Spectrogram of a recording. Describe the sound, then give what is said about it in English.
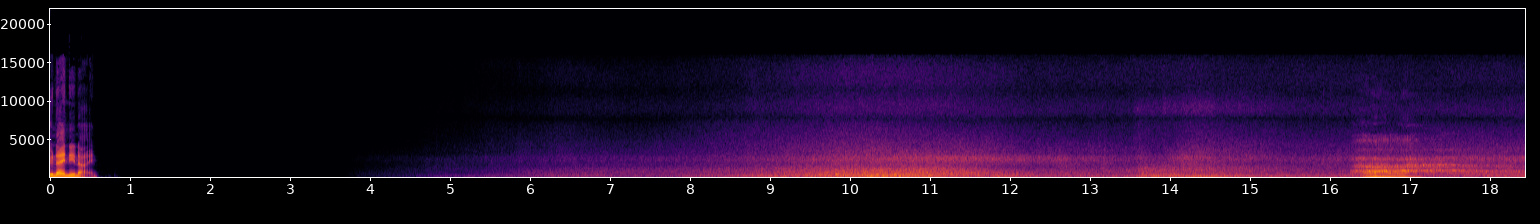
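Water waves wash in on a summer day, broad rushing surges that swell and ebb a few times, following a brief sharp sound at the start and several seconds of near silence. “I love the sound of the water on a beautiful summer day. It's so relaxing.”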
